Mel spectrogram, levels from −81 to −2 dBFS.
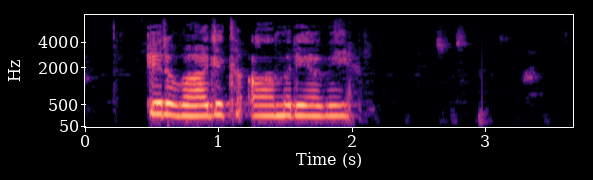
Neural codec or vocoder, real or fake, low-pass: none; real; 7.2 kHz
